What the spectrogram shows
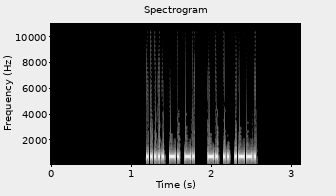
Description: Morse code, heard as a keyed tone, about 51 wpm, 700 Hz. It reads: 5NN NIP
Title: Ontario QSO Party Exchange 50wpm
